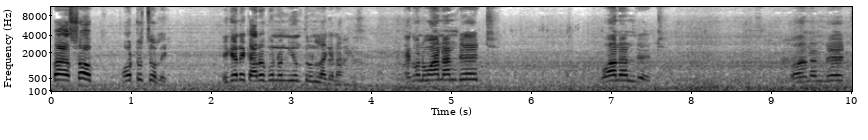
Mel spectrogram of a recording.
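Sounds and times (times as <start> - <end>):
car engine idling: 0.0 - 10.0
road and wind rumble in car: 0.0 - 10.0.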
